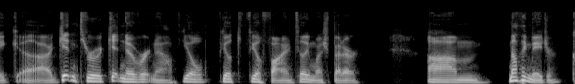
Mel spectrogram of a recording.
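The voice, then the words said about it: Voice sounds like he has a cold. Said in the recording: “in case you can hear it in my voice, I was feeling a little bit under the weather ... Common cold”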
